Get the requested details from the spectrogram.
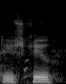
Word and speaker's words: Dushku: Dushku.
